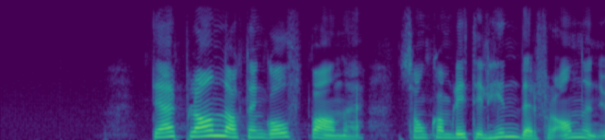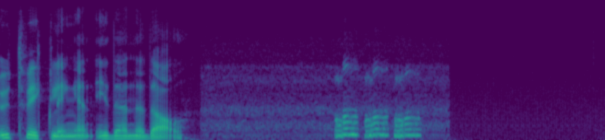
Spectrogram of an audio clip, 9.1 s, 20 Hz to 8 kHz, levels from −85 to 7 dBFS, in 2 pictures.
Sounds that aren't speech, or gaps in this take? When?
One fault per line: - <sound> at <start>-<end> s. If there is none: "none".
- laugh at 7.0-7.7 s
